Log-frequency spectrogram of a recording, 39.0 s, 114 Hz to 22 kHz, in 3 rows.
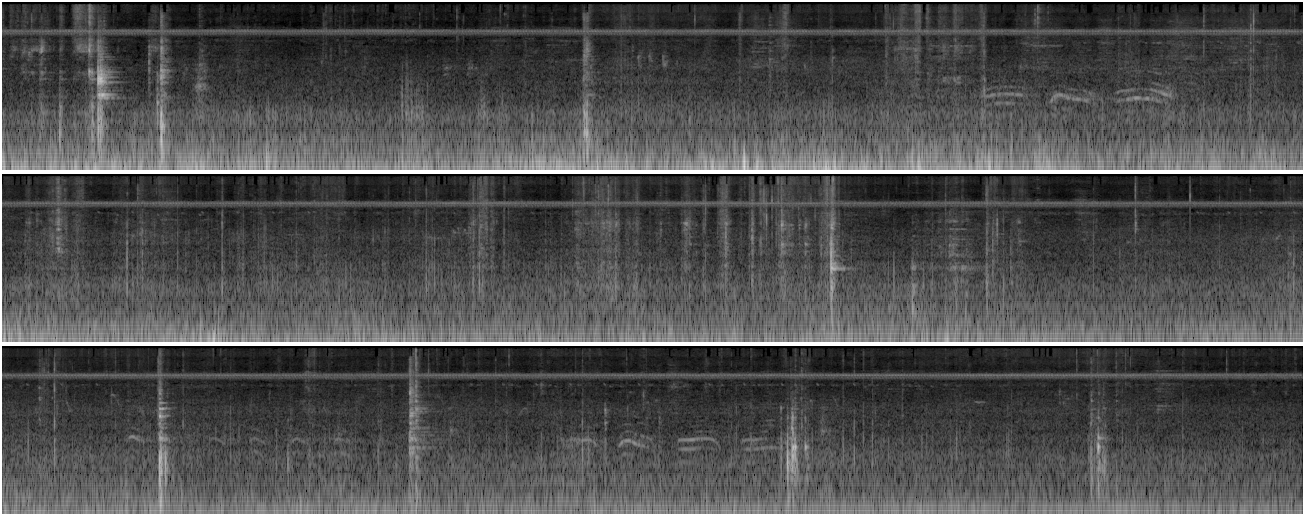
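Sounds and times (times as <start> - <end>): wood fire crackling: 0.0 - 39.0
bird chirping: 4.3 - 16.1, 25.6 - 34.8.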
